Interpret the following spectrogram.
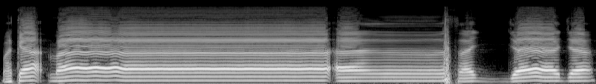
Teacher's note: ma-nya kita panjangkan sepanjang 4 harakat atau 5 harakat. Karena di sini kita namakan dengan mad wajib muttasil.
